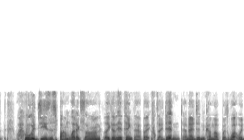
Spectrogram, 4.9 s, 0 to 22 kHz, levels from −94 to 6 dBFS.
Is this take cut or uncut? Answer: cut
